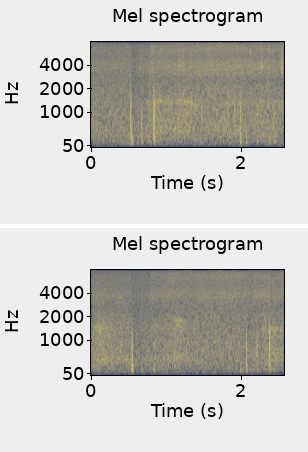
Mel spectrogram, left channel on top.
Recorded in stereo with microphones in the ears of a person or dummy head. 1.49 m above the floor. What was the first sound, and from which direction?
Only background noise.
